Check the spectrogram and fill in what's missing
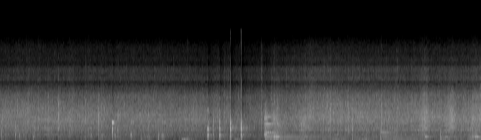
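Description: Garlic sautés into browned beef in a hot pan, giving a steady sizzle with scattered clicks and scrapes of a spoon stirring, the frying growing louder and fuller partway through.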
